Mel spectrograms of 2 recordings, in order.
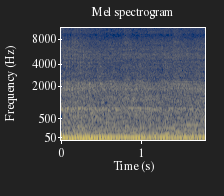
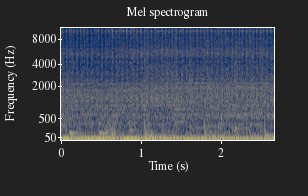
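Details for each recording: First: Diesel car engine starting after the fuel system was bled of air, following repair; it catches and settles into a steady, even clatter with no stumbling or cutting out, running normally. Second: Car engine on the ramp, running under load, with short "geek" chirps about every 0.4 seconds over a low rumble; it doesn't happen when cold, and the mechanics suspect a pipe, source not yet found.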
